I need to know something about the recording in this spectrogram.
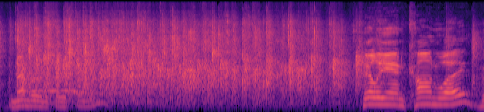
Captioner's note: applause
